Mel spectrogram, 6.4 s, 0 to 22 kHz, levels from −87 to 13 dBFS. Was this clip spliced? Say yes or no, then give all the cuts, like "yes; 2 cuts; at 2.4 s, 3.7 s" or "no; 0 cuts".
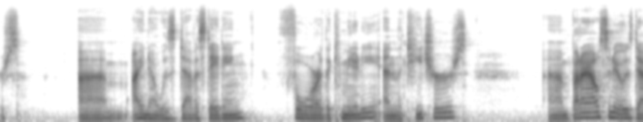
yes; 1 cut; at 2.6 s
